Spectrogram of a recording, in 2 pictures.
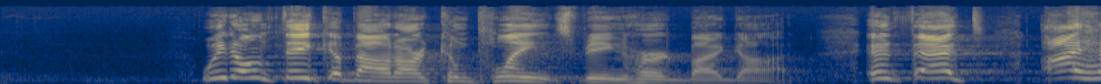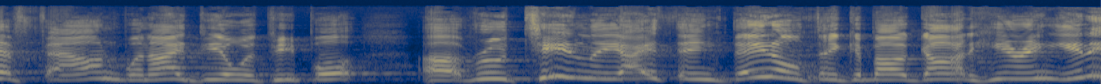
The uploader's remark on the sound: a service recording from Connect Point UPC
